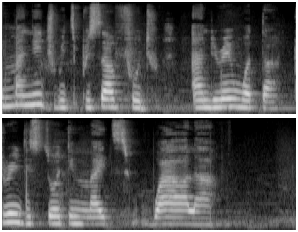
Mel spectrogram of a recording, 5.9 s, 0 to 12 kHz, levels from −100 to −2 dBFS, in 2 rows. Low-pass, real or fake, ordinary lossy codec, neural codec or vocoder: 10.8 kHz; real; none; none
